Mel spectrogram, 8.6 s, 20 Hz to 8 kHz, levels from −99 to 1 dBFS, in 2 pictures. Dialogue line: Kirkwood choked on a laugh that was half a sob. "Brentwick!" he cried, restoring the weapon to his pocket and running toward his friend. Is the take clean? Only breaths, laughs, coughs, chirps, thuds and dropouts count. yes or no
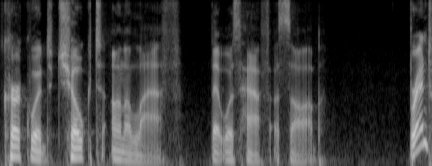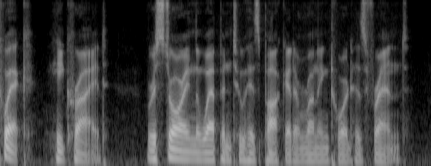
yes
